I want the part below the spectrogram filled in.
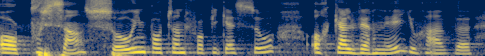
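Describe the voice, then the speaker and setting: Speaking with a French accent, a woman talks at a fairly slow pace with ordinary pitch variation. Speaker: art curator. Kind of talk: lecture. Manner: halting, many fillers.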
